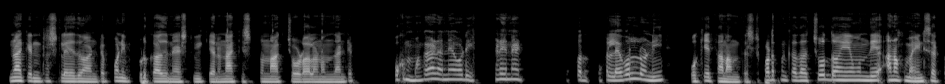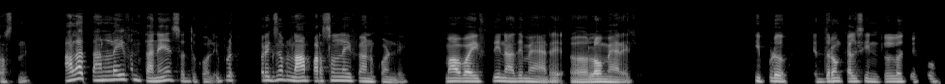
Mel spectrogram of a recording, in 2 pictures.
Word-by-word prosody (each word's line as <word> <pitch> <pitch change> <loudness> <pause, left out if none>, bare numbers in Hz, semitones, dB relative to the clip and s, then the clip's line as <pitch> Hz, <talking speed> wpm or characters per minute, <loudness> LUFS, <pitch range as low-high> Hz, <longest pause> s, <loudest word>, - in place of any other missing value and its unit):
నాకు 170 -1 +5
ఇంట్రెస్ట్ 145 0 -3
లేదు 135 0 +2
అంటే, 125 +1 -4
పోని 165 -2 +1
ఇప్పుడు 140 - -4
కాదు 130 -1 +4
నెక్స్ట్ 120 +1 -1
వీకైనా 125 -1 -2
నాకు 125 +2 0
ఇష్టం 130 +1 -5
నాకు 125 +1 +2
చూడాలని 120 -1 +2
ఉందంటే, 115 +6 -2 0.5
ఒక - - -10
మగాడ 235 +7 0
అనేవాడు 230 -2 -1
ఎక్కడైనా 240 +4 -3 0.5
ఒక - - -14 0.2
ఒక 190 - -8
లెవెల్‌లోని 220 -3 +1 0.4
ఓకే, 170 +5 0
తను 135 -2 +4
అంత 115 - -3
ఇష్టపడుతుంది 195 - -3
కదా! 180 - +1
చూద్దాం 215 -2 +2
ఏముంది 195 -1 +3
అని 200 -1 +6
ఒక - - -17
మైండ్ 150 +1 +3
సెట్ 155 -2 -2
వస్తుంది. 120 +7 -11 0.4
అలా 275 - +7
తన 190 +1 +2
లైఫ్‌ని 220 -3 -1
తనే 150 +5 +4
సర్దుకోవాలి. 125 -4 -9
ఇప్పుడు 190 +6 -5 0.3
ఫర్ 195 - 0
ఎగ్జాంపుల్ 200 0 -1
నా - - +9
పర్సనల్ 180 +3 0
లైఫే 165 -4 -2
అనుకోండి. 115 -5 -5 0.5
మా 145 - +8
వైఫ్‌ది 140 +3 +2
నాది 140 +1 +1
మ్యారే 125 - 0 0.2
ఆహ్, 115 0 +3
లవ్ 125 0 +7
మ్యారేజ్. 115 +1 -1 1.2
ఇప్పుడు 150 +1 +2 0.4
ఇద్దరం 140 +5 +2
కలిసి 135 +1 0
ఇంట్లల్లో 130 +2 0
చెప్పు 125 +2 -12
145 Hz, 180 wpm, -25 LUFS, 125-190 Hz, 1.2 s, నా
